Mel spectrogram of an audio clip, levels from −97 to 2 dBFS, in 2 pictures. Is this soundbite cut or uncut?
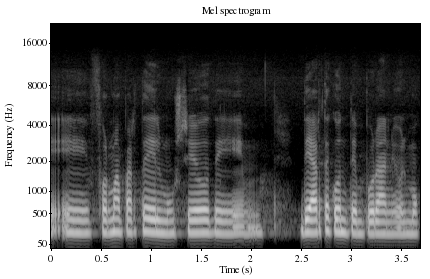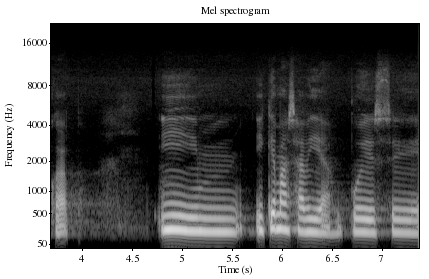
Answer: uncut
